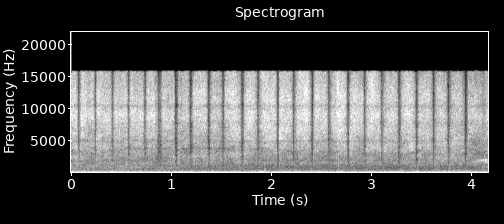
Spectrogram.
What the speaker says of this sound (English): this is sanding off of that third layer.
